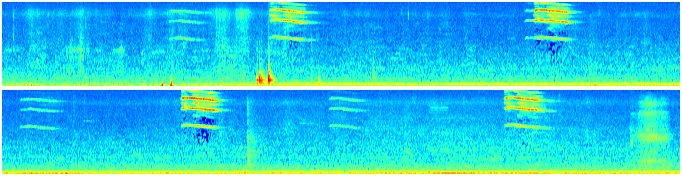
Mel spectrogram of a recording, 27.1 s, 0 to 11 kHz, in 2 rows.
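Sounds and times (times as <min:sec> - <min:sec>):
steady low hum: 0:00.0 - 0:27.1
owl trilling calls outdoors at night: 0:03.3 - 0:04.2, 0:05.3 - 0:06.4, 0:10.4 - 0:11.6, 0:13.9 - 0:14.8, 0:17.1 - 0:18.1, 0:20.1 - 0:20.9, 0:23.6 - 0:24.8.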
